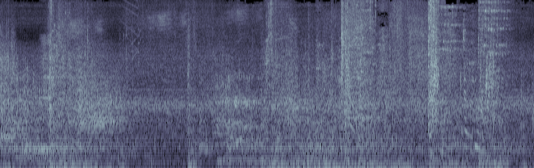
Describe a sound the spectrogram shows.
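Ice and energy blasts burst with loud cracks.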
